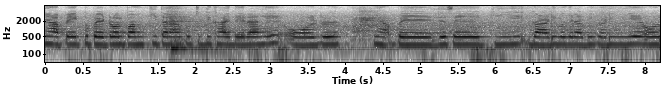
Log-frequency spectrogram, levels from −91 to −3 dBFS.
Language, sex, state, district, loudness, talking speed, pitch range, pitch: Hindi, female, Bihar, Gopalganj, -17 LUFS, 175 wpm, 245-250 Hz, 245 Hz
